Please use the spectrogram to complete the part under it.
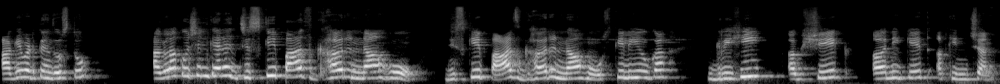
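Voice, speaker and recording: Speaking at a measured pace in a high-pitched voice, a woman leads an exam prep lesson. She treats her viewers like friends, posing questions and then repeating every answer.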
